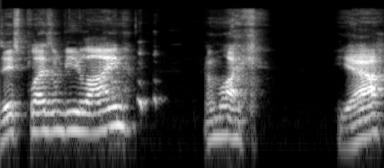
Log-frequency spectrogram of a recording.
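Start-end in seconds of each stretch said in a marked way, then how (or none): 0.0-1.3 put-on thick Australian accent, laid on heavy, pitched up. Retelling what a stranger asked when the speaker walked over, in a heavy Australian accent. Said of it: "he's in a heavy Australian accent".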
